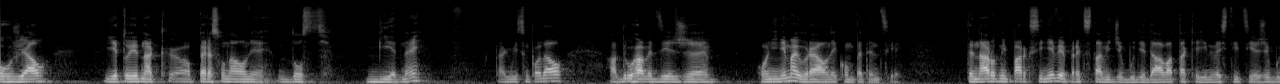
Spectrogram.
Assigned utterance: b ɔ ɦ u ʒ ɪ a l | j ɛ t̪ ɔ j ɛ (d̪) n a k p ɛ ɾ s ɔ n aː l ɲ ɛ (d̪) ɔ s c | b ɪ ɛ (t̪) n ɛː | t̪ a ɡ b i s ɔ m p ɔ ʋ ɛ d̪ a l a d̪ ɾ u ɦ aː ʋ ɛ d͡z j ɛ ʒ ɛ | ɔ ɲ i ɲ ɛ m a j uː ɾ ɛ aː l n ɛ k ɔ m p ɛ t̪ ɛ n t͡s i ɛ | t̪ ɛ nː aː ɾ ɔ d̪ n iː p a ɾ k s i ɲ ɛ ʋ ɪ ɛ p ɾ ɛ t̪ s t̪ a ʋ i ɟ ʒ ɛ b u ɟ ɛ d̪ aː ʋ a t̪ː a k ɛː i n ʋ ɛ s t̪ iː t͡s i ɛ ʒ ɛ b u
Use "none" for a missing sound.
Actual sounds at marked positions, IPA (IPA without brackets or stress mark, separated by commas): d̪, d̪, d̪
